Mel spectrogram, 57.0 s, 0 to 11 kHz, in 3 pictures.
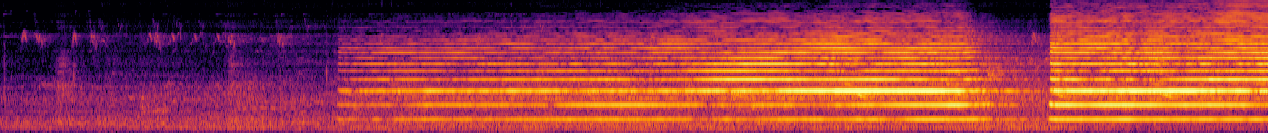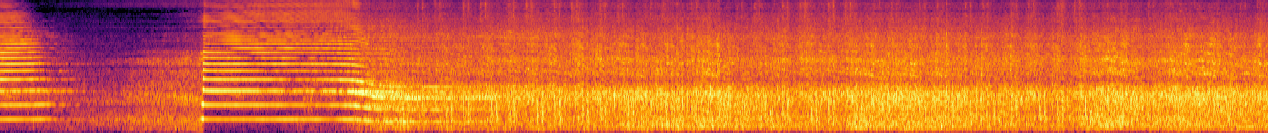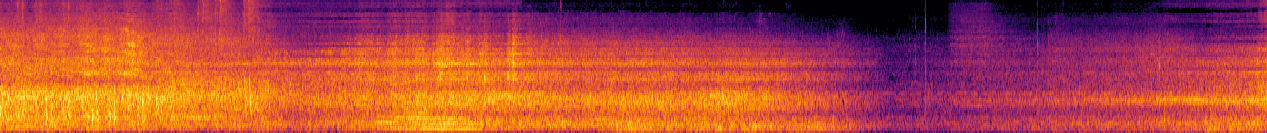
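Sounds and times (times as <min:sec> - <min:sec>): train horn blasts: 0:05.0 - 0:20.3, 0:22.0 - 0:26.5, 0:43.6 - 0:45.5
train wheels rattling over rails: 0:24.2 - 0:49.0.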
